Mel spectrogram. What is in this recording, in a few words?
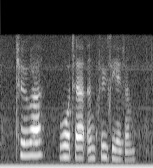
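tour, New Zealand English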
